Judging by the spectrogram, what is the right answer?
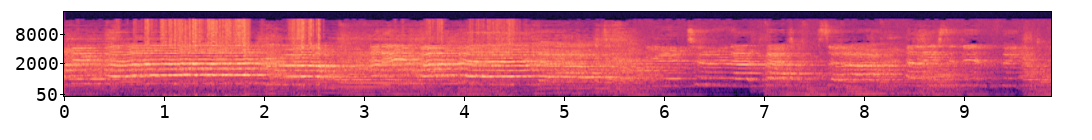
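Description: A young girl singing solo into a microphone over instrumental accompaniment, holding long notes with a slight vibrato. The accompaniment drops out briefly about six seconds in.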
